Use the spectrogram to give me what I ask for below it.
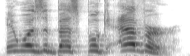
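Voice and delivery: put-on bright eager kid reading his line; excited student. Teacher reading Tim's reply to the class, excited.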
